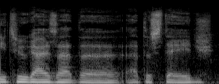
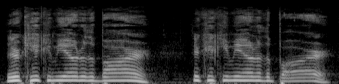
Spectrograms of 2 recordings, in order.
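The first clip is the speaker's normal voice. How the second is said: higher, whiny retold yell at a dispatcher; mock yelling; 8 semitones higher than usual. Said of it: "he was yelling at the dispatcher".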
